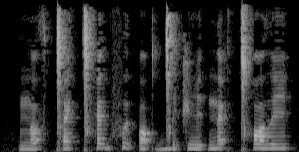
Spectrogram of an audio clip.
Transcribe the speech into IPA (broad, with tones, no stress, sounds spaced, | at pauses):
n ɔ˩ θ ǀ ɛ˧ ǀʰ ɛ˥ ɡ f ɨ˥ ʔ ɔ˩ ʔ ɡ͡ǀ i˧ t͡ʃ ɦ i˧ ʔ n ɛ˥ ʔ ǀʰ ɔ˥ ð i˥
